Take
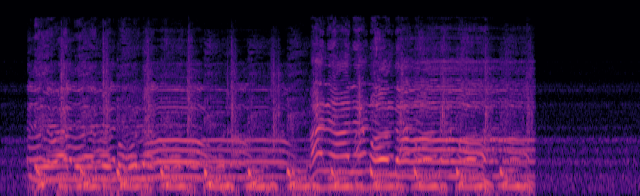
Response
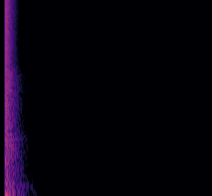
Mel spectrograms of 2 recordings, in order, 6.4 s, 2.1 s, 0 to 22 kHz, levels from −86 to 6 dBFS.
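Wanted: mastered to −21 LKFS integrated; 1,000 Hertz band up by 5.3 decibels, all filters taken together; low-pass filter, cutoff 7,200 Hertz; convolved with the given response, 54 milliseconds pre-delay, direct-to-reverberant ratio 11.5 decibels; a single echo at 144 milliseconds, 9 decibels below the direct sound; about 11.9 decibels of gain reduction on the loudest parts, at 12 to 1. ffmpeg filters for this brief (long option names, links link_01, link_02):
-filter_complex "[0:a]lowpass=7200,equalizer=frequency=1000:width_type=o:gain=7,acompressor=threshold=-32dB:ratio=12,aecho=1:1:144:0.355,asplit=2[link_01][link_02];[1:a]atrim=start_sample=2205,adelay=54[link_03];[link_02][link_03]afir=irnorm=-1:irlink=0,volume=-18.5dB[link_04];[link_01][link_04]amix=inputs=2:normalize=0,volume=14.5dB"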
